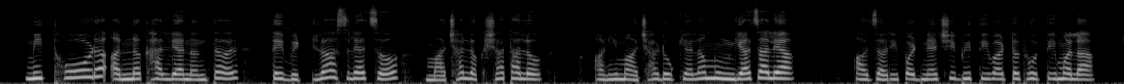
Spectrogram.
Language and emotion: Marathi, fearful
